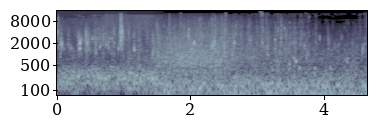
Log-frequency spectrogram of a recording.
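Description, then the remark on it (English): Steady wet squelching as water is forced through the small holes of an old-fashioned juicer pushed down on top of an orange, used for little baby Dory's up and down movements: a dense stream of little gurgles and splutters at an even level throughout, with no voices. “one of those old-fashioned juicers that you just put on top of an orange and push down.”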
